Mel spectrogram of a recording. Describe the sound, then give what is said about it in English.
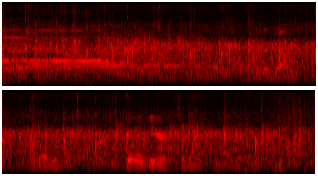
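Church audience applause: dense, steady clapping fills the whole stretch at an even level, with a voice speaking over it. “Come on, put your hands together for Jesus, who alone is worthy. Come on, you can do better than that.”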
